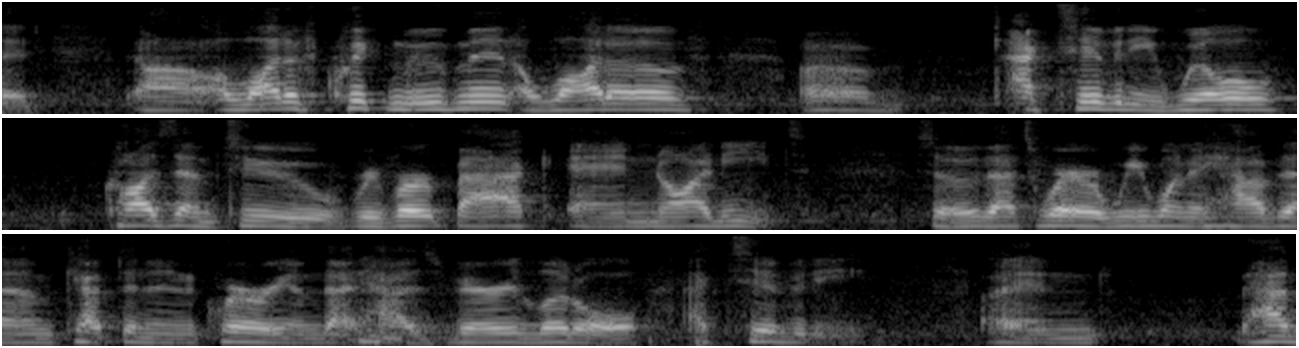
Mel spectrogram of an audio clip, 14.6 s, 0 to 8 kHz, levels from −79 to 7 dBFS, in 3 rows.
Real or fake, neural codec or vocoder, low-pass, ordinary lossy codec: fake; vocoder, 44.1 kHz, 128 mel bands, Pupu-Vocoder; 7.2 kHz; MP3, 48 kbps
